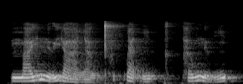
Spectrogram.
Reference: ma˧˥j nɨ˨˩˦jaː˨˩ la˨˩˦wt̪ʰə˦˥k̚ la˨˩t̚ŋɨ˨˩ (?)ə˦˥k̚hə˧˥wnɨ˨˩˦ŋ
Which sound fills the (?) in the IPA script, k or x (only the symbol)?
k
